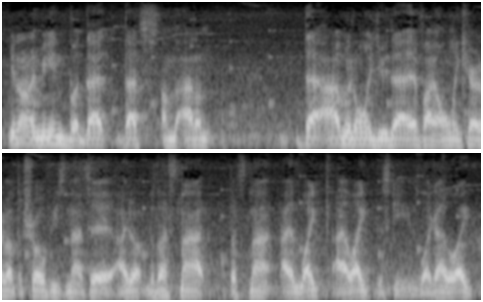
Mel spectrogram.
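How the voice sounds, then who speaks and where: Here a game streamer's low, mellow voice comes through a rough recording. He chats casually about his gameplay, rambling, restarting a lot and swearing, and he is losing his voice with a numb mouth.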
